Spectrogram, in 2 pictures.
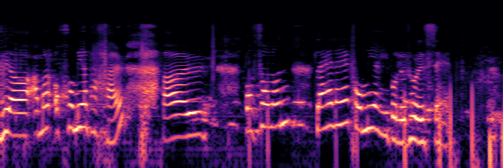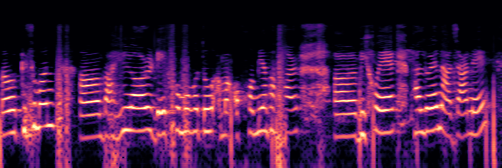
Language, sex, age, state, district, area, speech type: Assamese, female, 18-30, Assam, Jorhat, rural, spontaneous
